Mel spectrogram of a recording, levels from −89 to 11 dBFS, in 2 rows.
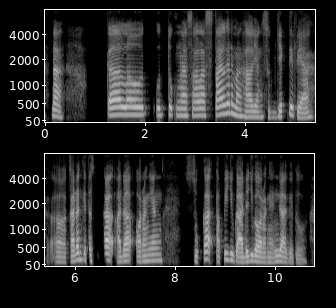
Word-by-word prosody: Nah, 160 Hz, -5 st, +1 dB, 0.8 s
kalau 205 Hz, +1 st, +4 dB, 0.2 s
untuk 190 Hz, 0 st, -4 dB
masalah 185 Hz, 0 st, 0 dB
style 205 Hz, +4 st, +1 dB
kan 250 Hz, -, +3 dB
memang 190 Hz, -4 st, 0 dB
hal 150 Hz, -2 st, 0 dB
yang 145 Hz, -1 st, -3 dB
subjektif 155 Hz, +6 st, -3 dB
ya, 135 Hz, +3 st, -1 dB, 0.2 s
eee, 125 Hz, -1 st, -4 dB
kadang 175 Hz, +8 st, +2 dB
kita 155 Hz, -2 st, -3 dB
suka, 175 Hz, -, +2 dB
ada 145 Hz, +3 st, +1 dB
orang 145 Hz, +2 st, -1 dB
yang 160 Hz, 0 st, -1 dB, 0.5 s
suka, 190 Hz, +8 st, -1 dB
tapi 150 Hz, +6 st, -4 dB
juga 165 Hz, -8 st, +4 dB
ada 135 Hz, -, +1 dB
juga 145 Hz, -1 st, +3 dB
orang 125 Hz, -1 st, 0 dB
yang 120 Hz, -, -7 dB
enggak 125 Hz, -4 st, 0 dB
gitu. 105 Hz, -3 st, -14 dB
160 Hz, 150 wpm, -23 LUFS, 135-190 Hz, 0.8 s, kalau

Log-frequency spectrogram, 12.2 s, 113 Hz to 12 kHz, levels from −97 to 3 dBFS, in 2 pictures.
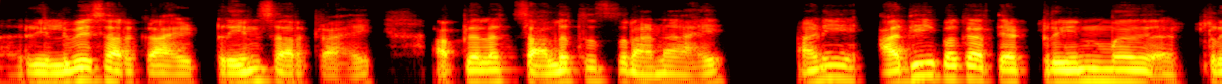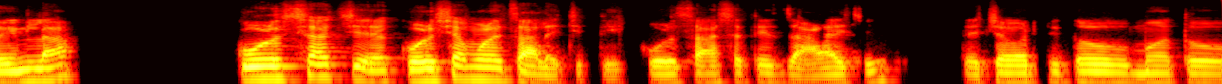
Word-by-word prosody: रेल्वेसारखं 115 Hz, 0 st, +2 dB
आहे, 105 Hz, -1 st, 0 dB
ट्रेनसारखं 115 Hz, +5 st, -1 dB
आहे. -, -, -9 dB, 0.3 s
आपल्याला 125 Hz, 0 st, +1 dB
चालतच 125 Hz, +2 st, 0 dB
राहणं 105 Hz, -3 st, -1 dB
आहे. 100 Hz, +4 st, -6 dB, 0.4 s
आणि 150 Hz, +4 st, -2 dB, 0.2 s
आधी 180 Hz, +2 st, +4 dB
बघा 160 Hz, 0 st, +4 dB
त्या 130 Hz, -, +4 dB
ट्रेनम 130 Hz, +1 st, +2 dB
अ, 125 Hz, -5 st, +1 dB, 0.2 s
ट्रेनला, 135 Hz, +7 st, +2 dB, 0.8 s
कोळशाचे 155 Hz, -2 st, +4 dB
कोळशामुळे 140 Hz, +3 st, +3 dB
चालायची 95 Hz, -9 st, 0 dB
ती 85 Hz, -, -10 dB
कोळसा 100 Hz, 0 st, -1 dB
असं 105 Hz, 0 st, -6 dB
ते 110 Hz, -, -4 dB
जाळायची 95 Hz, +7 st, -3 dB, 0.4 s
त्याच्यावरती 110 Hz, +3 st, -2 dB
तो 115 Hz, -2 st, +2 dB
मग 105 Hz, 0 st, -2 dB
तो 105 Hz, -, -2 dB
125 Hz, 135 wpm, -23 LUFS, 105-135 Hz, 0.8 s, आधी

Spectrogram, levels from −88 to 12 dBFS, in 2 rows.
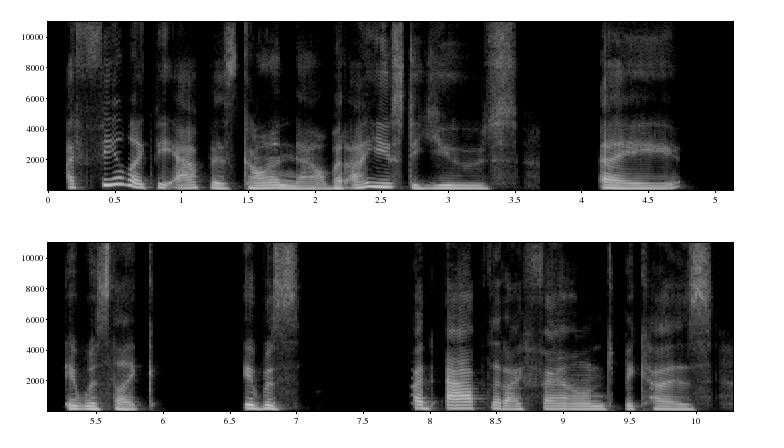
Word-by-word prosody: I 215 Hz, -, -1 dB
feel 360 Hz, -, 0 dB
like 210 Hz, -6 st, +2 dB
the 200 Hz, -, -3 dB
app 185 Hz, +2 st, -3 dB
is 150 Hz, -3 st, 0 dB
gone 170 Hz, -1 st, +2 dB
now, 150 Hz, 0 st, -3 dB
but 155 Hz, +2 st, -1 dB
I 185 Hz, -, +1 dB
used 240 Hz, -2 st, +2 dB
to 170 Hz, -, -1 dB
use 160 Hz, -1 st, -2 dB, 0.6 s
a 155 Hz, -1 st, +1 dB, 0.5 s
it 190 Hz, -, +3 dB
was, 175 Hz, -1 st, +2 dB
like 155 Hz, -2 st, -1 dB, 0.6 s
it 210 Hz, -3 st, +6 dB
was 205 Hz, -1 st, 0 dB, 0.8 s
an 215 Hz, -4 st, +2 dB
app 210 Hz, 0 st, +4 dB
that 195 Hz, -, 0 dB
I 170 Hz, 0 st, -1 dB
found 170 Hz, -1 st, -2 dB
because 160 Hz, -3 st, -3 dB
170 Hz, 145 wpm, -23 LUFS, 160-200 Hz, 0.8 s, it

